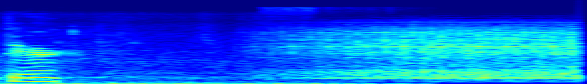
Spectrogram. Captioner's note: car motor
